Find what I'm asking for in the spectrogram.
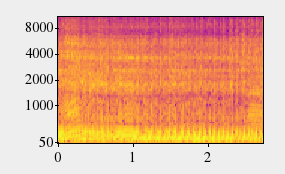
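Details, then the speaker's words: Two-stroke grass cutter after replacing the faulty part, glued so it won't leak; ignition and carburetor had checked OK. Started on choke, then choke opened slightly: a buzzy drone holding a constant pitch without stumbles. Running stable; fault cleared. "Stabil ya. Coba kita gas."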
